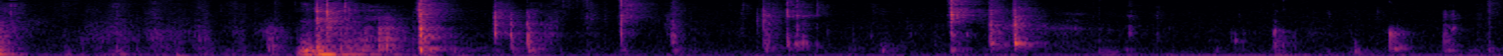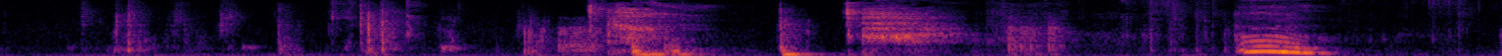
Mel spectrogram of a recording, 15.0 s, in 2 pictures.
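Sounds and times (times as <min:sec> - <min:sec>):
chewing with wet mouth smacks: 0:01.6 - 0:10.6.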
